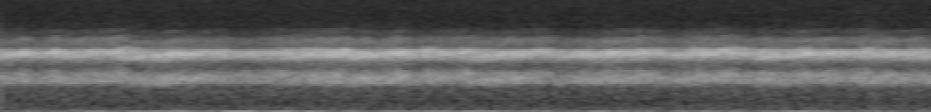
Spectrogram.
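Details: Croaking frogs of a spring wetland, many voices blending into one steady, pulsing trill chorus; live recording without looping, nothing else audible.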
